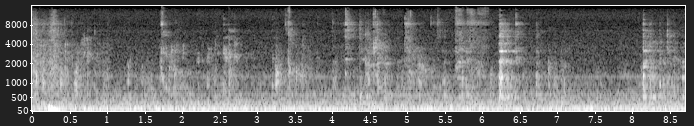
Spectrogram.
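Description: Faint, scattered wet mouth clicks and smacks of a person chewing food close to the microphone. A single soft low thump comes about a quarter-second in.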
